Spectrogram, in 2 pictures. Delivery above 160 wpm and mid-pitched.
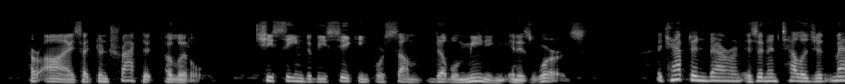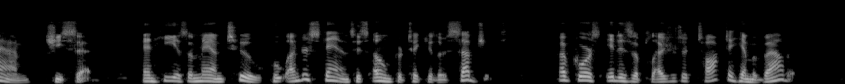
Yes: average, 175 wpm; medium, 150 Hz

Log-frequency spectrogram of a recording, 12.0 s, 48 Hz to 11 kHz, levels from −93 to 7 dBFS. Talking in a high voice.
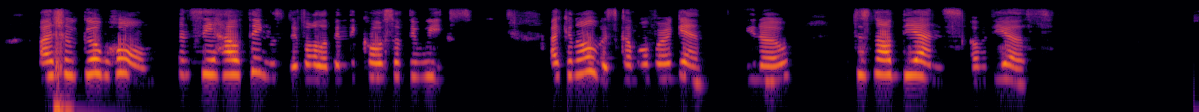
Yes: very high, 280 Hz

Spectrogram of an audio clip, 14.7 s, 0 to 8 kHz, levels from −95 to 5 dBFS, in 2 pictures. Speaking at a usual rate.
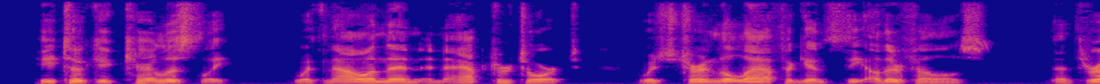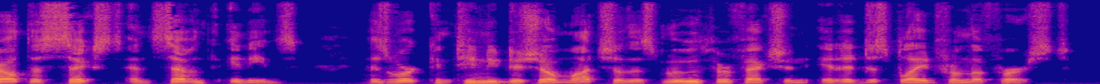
Yes: average, 170 wpm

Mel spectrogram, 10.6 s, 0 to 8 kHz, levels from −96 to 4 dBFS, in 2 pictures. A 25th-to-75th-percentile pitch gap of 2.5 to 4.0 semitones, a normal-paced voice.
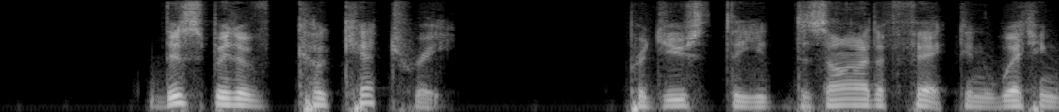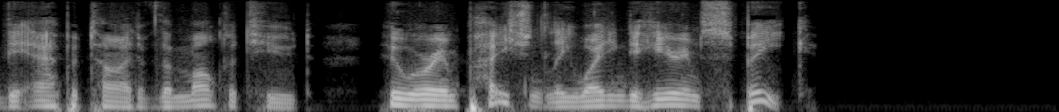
No: average, 3.2 semitones; slow, 130 wpm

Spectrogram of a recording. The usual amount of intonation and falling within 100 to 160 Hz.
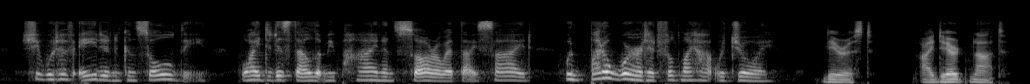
No: average, 3.6 semitones; high, 190 Hz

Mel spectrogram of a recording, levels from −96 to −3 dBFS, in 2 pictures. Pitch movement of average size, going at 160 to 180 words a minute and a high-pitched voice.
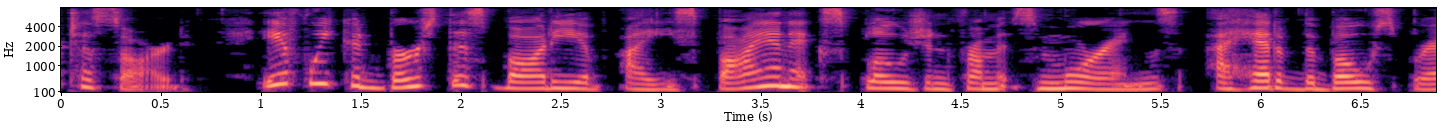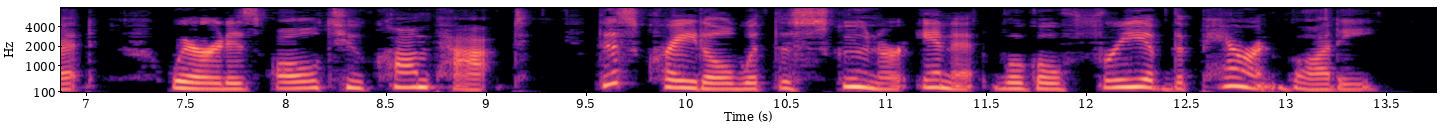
Yes: average, 4.3 semitones; average, 170 wpm; high, 220 Hz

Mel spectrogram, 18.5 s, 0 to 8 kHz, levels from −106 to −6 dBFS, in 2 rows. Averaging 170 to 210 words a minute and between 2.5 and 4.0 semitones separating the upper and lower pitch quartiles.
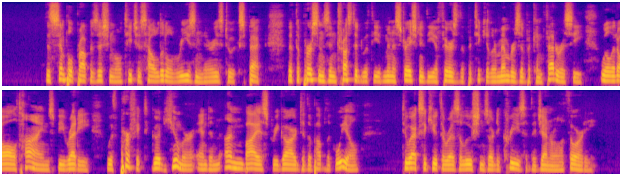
Yes: average, 190 wpm; average, 2.9 semitones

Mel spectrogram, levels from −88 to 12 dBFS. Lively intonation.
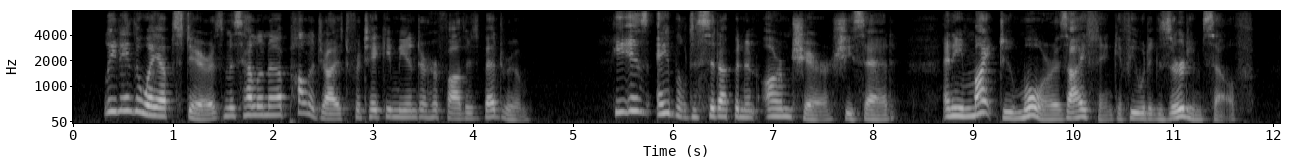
Yes: wide, 8.0 semitones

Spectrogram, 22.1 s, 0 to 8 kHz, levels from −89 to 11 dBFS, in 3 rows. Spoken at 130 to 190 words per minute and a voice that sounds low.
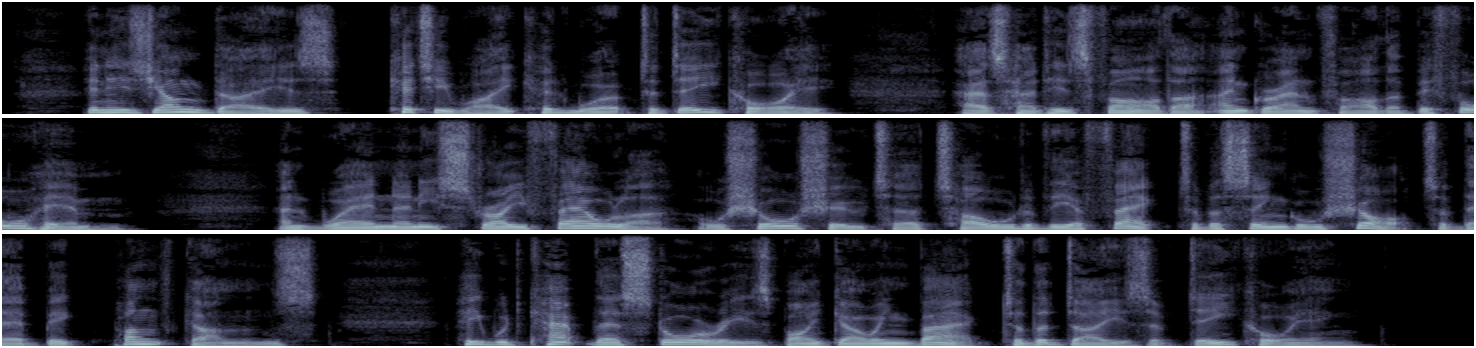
Yes: average, 140 wpm; low, 110 Hz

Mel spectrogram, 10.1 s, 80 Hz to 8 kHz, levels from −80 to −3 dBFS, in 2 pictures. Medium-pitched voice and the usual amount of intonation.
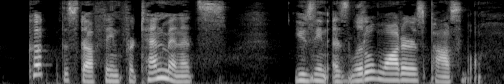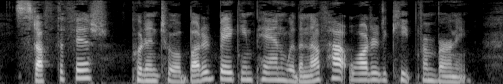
Yes: medium, 175 Hz; average, 4.0 semitones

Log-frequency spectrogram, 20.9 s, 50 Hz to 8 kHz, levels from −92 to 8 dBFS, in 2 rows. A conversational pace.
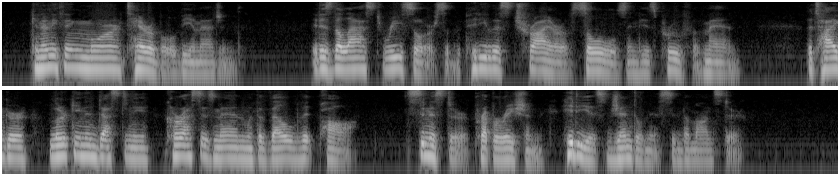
No: slow, 115 wpm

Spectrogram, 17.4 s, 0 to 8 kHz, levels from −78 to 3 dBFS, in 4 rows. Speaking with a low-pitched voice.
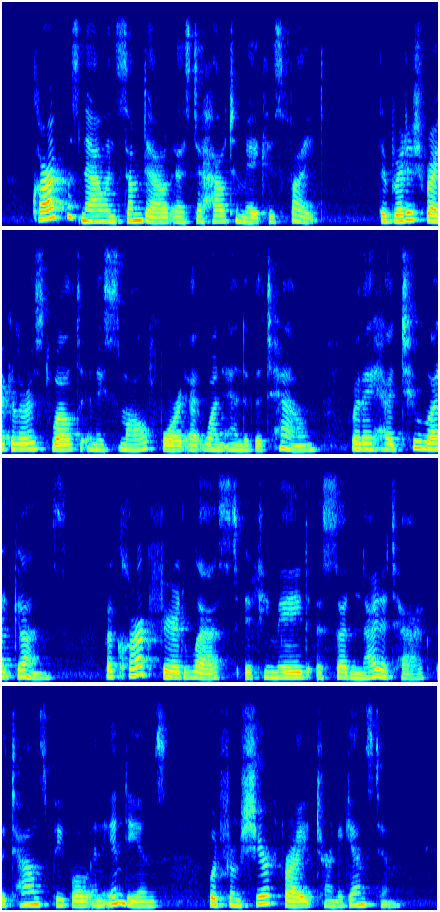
No: high, 195 Hz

